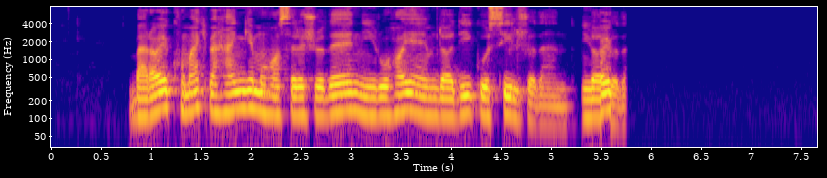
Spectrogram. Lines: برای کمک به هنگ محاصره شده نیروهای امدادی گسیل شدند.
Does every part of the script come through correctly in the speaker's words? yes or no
no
